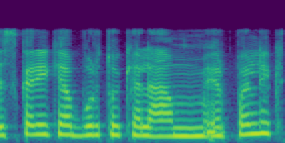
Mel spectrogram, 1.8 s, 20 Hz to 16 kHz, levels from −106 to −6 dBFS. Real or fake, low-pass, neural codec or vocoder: real; 7.2 kHz; none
